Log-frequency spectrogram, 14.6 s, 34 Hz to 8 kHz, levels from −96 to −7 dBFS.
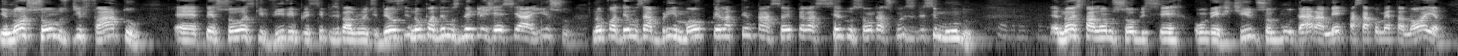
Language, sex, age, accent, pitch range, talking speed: Portuguese, male, 50-69, Brazilian, 165-215 Hz, 185 wpm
